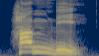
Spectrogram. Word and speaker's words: 합리: 합리, 함리, 함리.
